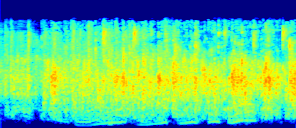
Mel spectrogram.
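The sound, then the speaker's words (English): A round of applause sound effect played for a correct answer in a guessing game: dense steady clapping from a crowd with a few cheers and voices mixed in, continuous and fairly loud for about three seconds. “But we've got some fun sound effects, because if you get it correct, you get a round of applause.”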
